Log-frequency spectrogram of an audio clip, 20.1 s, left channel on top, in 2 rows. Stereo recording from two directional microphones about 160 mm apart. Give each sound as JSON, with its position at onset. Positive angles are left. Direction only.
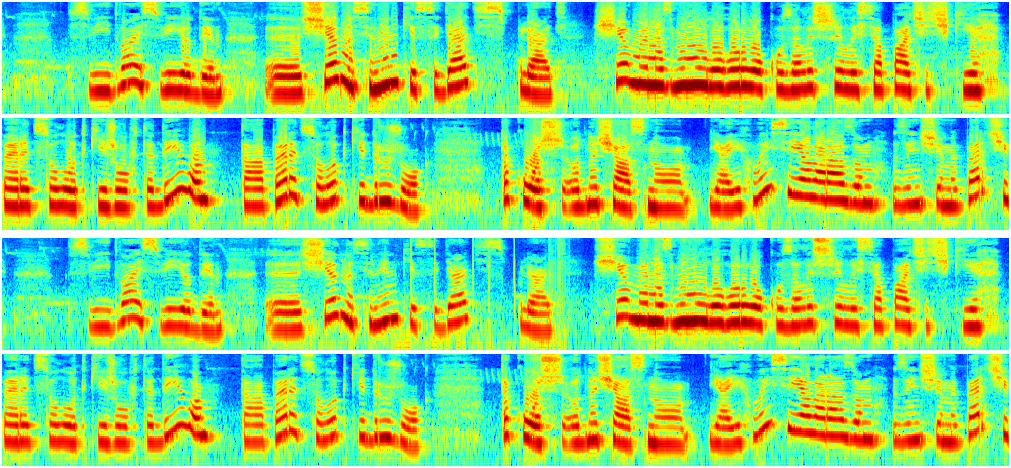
{"t": 0.9, "sound": "speech", "side_deg": -10}
{"t": 15.0, "sound": "speech", "side_deg": -35}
